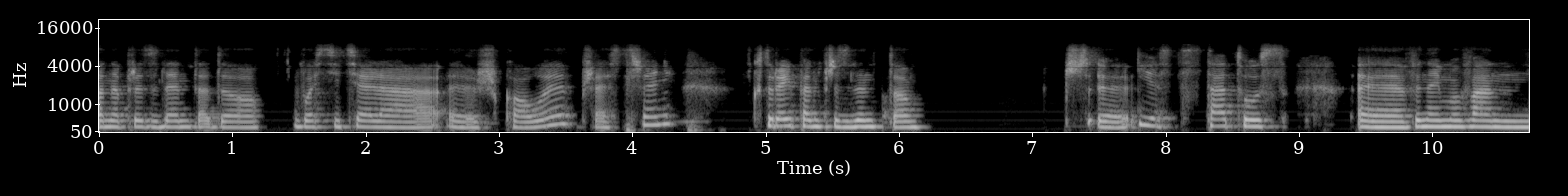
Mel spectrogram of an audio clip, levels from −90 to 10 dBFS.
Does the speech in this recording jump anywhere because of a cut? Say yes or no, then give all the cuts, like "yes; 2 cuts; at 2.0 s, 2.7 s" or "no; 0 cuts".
yes; 4 cuts; at 1.3 s, 3.6 s, 5.9 s, 7.8 s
